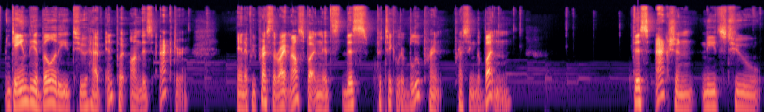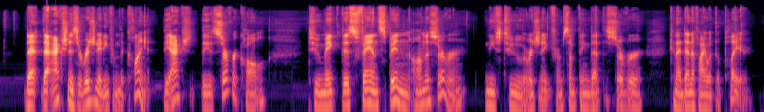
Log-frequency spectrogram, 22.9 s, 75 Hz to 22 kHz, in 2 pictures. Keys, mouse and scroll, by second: 2.6 right click, 6.7 click, 7.4 right click, 8.2 click, 8.7 click, 9.2 click, 11.1 click, 11.3 ctrl+shift+s, 11.9 click, 13.9 click, 16.7-20.1 right drag, 16.8-19.9 typing, 22.2 click.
